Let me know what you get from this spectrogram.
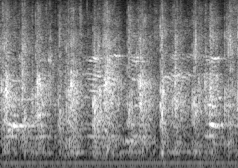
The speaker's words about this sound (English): Can you clap your hands unto the Lord this morning?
